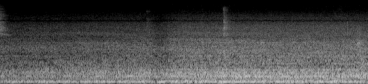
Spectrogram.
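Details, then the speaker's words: RV rooftop air conditioner on fan only, drawing about 330 W on low and 360 W on high: steady, even rushing fan drone over a low constant hum, no rattles or surging; normal fan operation. "That's on low fan, so just having a fan on pulls about 330 watts."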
